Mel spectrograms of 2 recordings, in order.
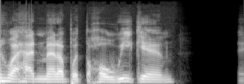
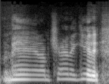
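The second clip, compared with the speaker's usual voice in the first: high, softer retold complaint; imitated searching friend; 12 semitones higher, 7 dB quieter than usual. Same acted searching friend.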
